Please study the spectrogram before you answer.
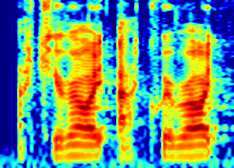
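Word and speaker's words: Aqirite: Aquarite. It's a, I think it's the Q's pronounced as a C. It's aquarite.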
